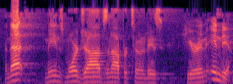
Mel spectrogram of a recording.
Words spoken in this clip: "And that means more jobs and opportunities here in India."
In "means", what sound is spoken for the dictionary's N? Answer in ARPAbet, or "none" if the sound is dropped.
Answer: N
